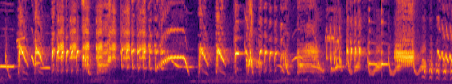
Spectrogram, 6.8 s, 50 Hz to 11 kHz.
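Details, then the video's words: Duet of two Asian pied starlings: rapid, loud, overlapping chattering and squawking notes with upward whistled slurs and harsh broadband bursts, nearly unbroken for the whole stretch. "Jalak Suren Istimewa | Duet 2 Burung Juara"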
